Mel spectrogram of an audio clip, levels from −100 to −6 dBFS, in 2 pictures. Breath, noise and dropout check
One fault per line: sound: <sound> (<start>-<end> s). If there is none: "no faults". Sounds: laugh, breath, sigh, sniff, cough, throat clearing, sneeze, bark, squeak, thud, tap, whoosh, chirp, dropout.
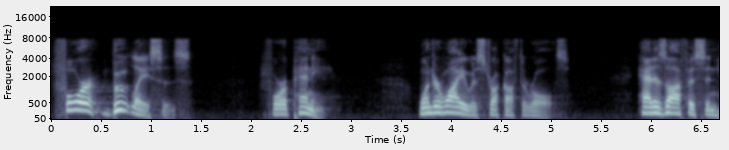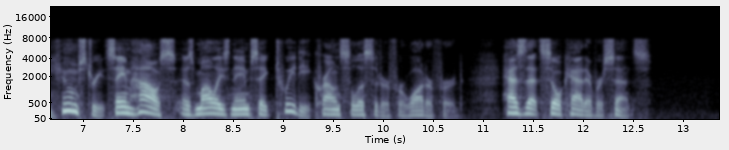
no faults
